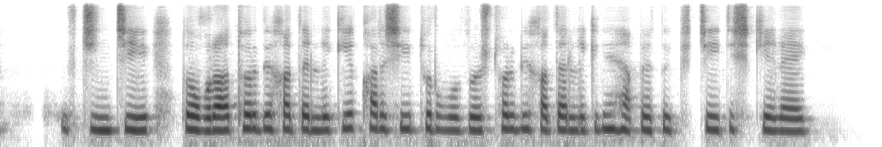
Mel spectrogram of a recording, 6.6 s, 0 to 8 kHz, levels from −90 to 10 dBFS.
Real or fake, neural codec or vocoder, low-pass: fake; codec, 16 kHz, about 1 kbps, DyCAST, with the encoder's durations; 7.2 kHz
